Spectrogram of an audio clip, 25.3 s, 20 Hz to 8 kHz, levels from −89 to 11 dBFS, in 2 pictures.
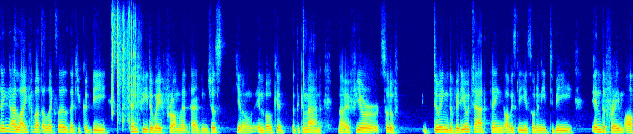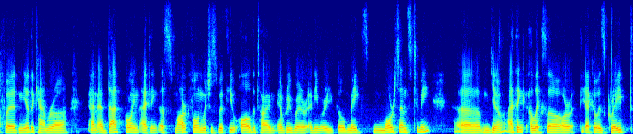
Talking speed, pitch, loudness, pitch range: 200 wpm, 125 Hz, -21 LUFS, 120-140 Hz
